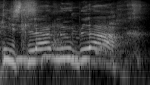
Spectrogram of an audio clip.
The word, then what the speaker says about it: Isla Nublar: C'est bien Isla Nublar. Ah, il faut prononcer C'était bien Isla Nublar.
